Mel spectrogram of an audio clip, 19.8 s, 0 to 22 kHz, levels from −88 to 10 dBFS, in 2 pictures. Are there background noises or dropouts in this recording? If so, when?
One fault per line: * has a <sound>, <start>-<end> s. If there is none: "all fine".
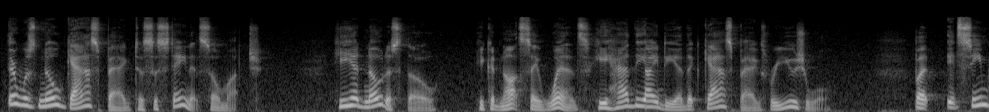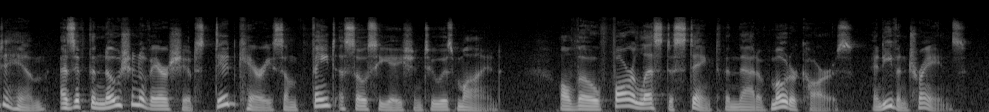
* has a dropout, 2.4-2.5 s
